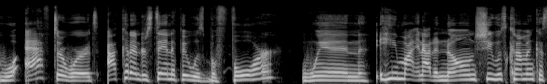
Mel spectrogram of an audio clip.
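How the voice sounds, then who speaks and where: An ordinary speaking voice moves at a fairly quick pace with hardly any pauses and very even loudness. The pitch varies in an ordinary way, and the sound is dry and close with no echo. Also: woman. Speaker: podcast co-host. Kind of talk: casual chat with relationship advice.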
